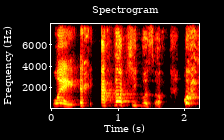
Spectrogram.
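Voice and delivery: high, loud laugh breaking into a squeaky what; cracking up in confusion; laughing disbelief. Real, not acted. Clip won't end, host laughing in disbelief. Clip keeps going, unexpectedly.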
